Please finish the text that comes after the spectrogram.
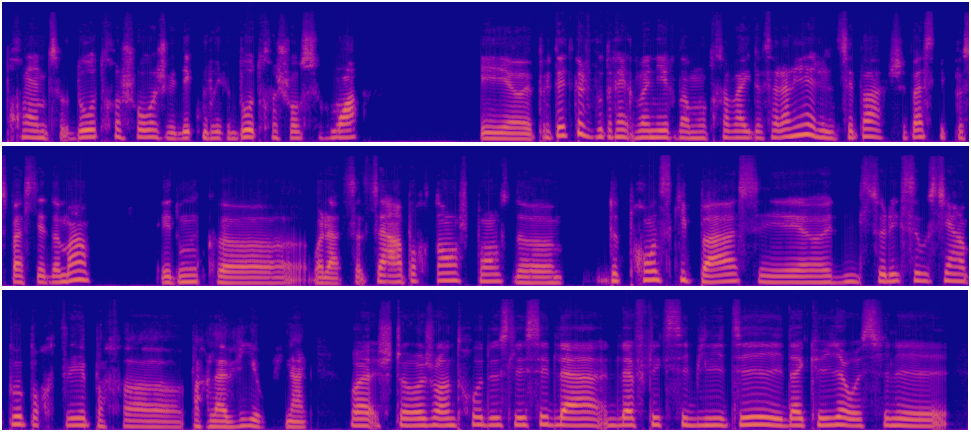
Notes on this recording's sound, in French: Vivre de sa passion à bord d'un bateau. L'épisode a été enregistré sur un bateau, ajoutant une touche unique à notre conversation.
